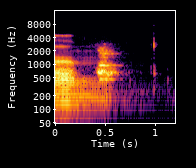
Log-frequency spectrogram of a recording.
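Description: A dog barks once or twice at a distance, faint and short, followed by a small yip in a quiet room.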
